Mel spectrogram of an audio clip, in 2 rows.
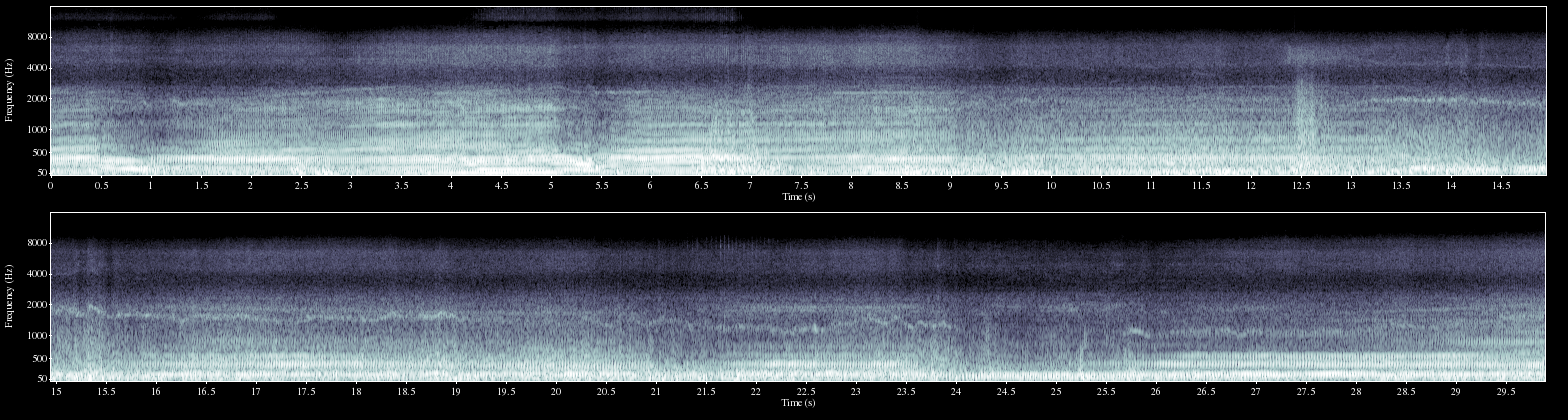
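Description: Yamaha MT15's 155 cc single-cylinder engine under way on the road. In the first few seconds it revs up repeatedly, its pitch climbing and dropping back as it shifts up through the gears, then it runs at a steadier pitch with a few brief dips as the throttle is eased.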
